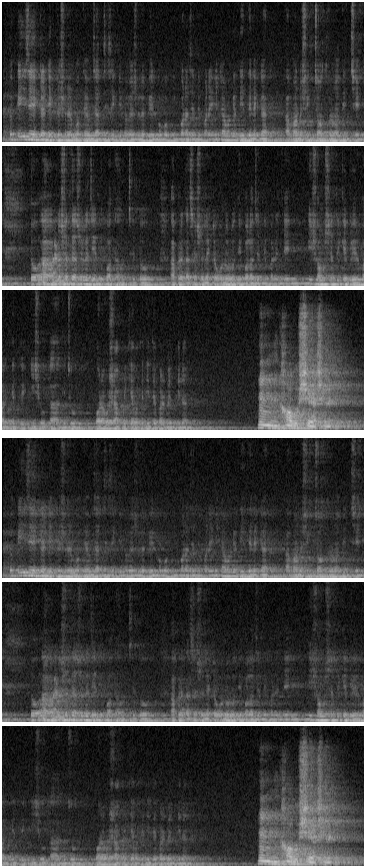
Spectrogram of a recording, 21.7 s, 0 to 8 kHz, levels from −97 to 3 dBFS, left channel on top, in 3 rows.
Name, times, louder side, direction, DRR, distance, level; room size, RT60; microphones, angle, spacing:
voice 1, 0.0-5.4 5.7-13.0 13.4-16.0 16.3-18.2, left 1 dB, 70° left, 2 dB, 2.7 m, -34 dB
voice 2, 8.0-8.5 19.6-21.0, left 1 dB, 20° left, -2 dB, 1.6 m, -27 dB
23.0 x 21.5 x 9.1 m, 2.6 s
head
